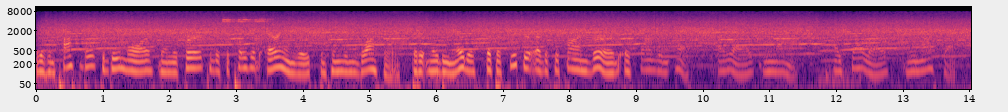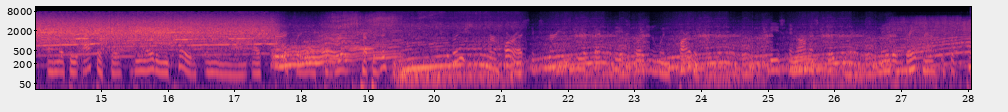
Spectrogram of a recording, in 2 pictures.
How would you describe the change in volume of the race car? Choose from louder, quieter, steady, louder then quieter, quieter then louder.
quieter.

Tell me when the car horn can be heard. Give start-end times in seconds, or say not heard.
not heard.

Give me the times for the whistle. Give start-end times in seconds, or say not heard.
2.8-3.6.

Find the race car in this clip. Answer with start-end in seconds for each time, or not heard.
0.0-28.0.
